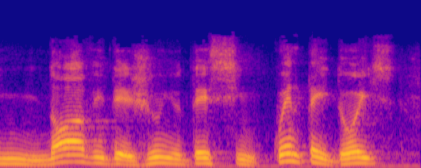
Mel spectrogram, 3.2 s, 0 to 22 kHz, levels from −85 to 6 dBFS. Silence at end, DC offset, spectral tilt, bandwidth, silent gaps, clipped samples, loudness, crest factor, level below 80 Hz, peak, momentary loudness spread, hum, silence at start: 0.2 s; under 0.1%; -6.5 dB/octave; 9 kHz; none; under 0.1%; -12 LUFS; 12 dB; -40 dBFS; 0 dBFS; 6 LU; none; 0 s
